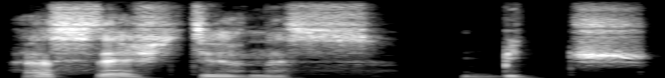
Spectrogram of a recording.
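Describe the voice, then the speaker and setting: Man playing an angry young gent, deep and stern, gravelly edge, dry sound. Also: animated, very slow, a bit bright, no room sound, exaggerated voice. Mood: curt.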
